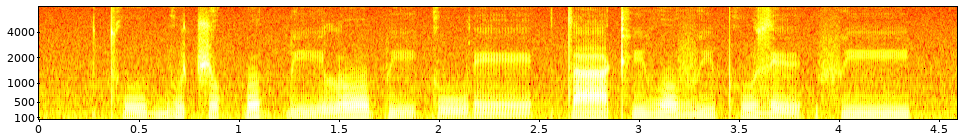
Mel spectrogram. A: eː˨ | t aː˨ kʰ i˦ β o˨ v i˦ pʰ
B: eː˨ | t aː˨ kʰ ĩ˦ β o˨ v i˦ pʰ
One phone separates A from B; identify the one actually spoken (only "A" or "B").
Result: A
